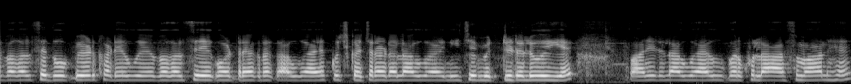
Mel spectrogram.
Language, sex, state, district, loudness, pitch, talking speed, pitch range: Hindi, male, Uttar Pradesh, Hamirpur, -14 LUFS, 200 Hz, 245 wpm, 200-205 Hz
